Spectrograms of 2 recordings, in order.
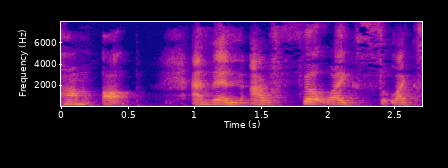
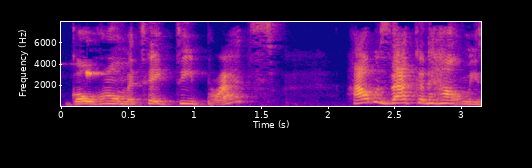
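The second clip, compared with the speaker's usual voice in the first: raised, louder indignant questioning; incredulous; 5 semitones higher, 8 dB louder than usual. Retold or imitated. Patient scoffing inwardly at the doctor's advice, incredulous. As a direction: throw the doctor's advice back in disbelief.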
